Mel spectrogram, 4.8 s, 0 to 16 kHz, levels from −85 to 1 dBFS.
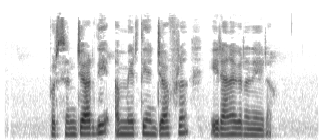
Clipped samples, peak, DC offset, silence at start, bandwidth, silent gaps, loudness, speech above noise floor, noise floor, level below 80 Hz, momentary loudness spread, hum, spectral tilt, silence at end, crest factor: under 0.1%; -4 dBFS; under 0.1%; 0.75 s; 11 kHz; none; -23 LUFS; 39 dB; -62 dBFS; -70 dBFS; 13 LU; none; -4.5 dB/octave; 0.7 s; 20 dB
